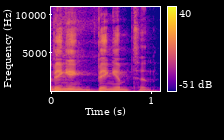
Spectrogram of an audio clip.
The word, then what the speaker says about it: Binghamton: Binghamton. – Binghamton.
